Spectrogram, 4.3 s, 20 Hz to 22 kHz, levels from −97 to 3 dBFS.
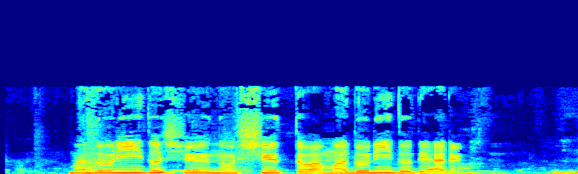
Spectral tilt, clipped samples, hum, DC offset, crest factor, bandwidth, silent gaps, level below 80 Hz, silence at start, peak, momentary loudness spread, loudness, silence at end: -4.5 dB/octave; under 0.1%; none; under 0.1%; 16 dB; 11.5 kHz; none; -62 dBFS; 0.5 s; -6 dBFS; 13 LU; -22 LUFS; 0 s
